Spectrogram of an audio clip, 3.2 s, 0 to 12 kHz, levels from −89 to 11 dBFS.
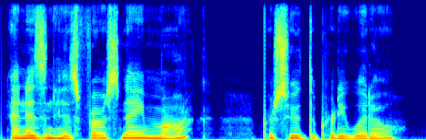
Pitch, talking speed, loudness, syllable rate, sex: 210 Hz, 190 wpm, -16 LUFS, 5.2 syllables/s, female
